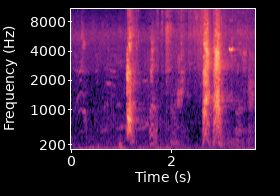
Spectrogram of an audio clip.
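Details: Pet dogs barking at home: one sharp, harsh bark, then a quiet pause and a quick pair of loud barks close together near the end, over a low steady background hum.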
